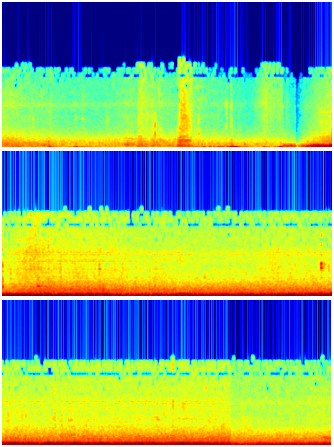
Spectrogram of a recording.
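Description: A steady, dense buzzing drone with a low rumble beneath it. It jumps abruptly louder about four seconds in and then holds steady.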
